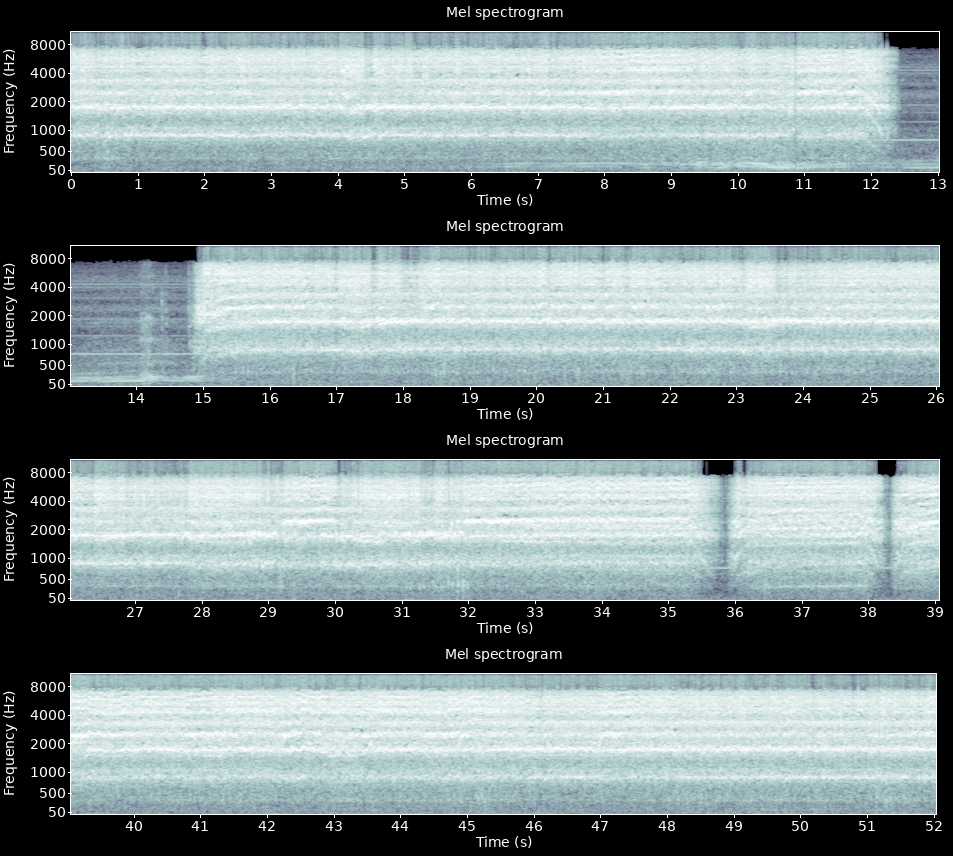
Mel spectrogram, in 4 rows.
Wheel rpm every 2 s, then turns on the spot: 230, 230, 230, 230, 230, 210, 10, 110, 230, 230, 240, 230, 230, 230, 220, 220, 210, 150, 180, 170, 220, 230, 230, 230, 230, 230.
none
